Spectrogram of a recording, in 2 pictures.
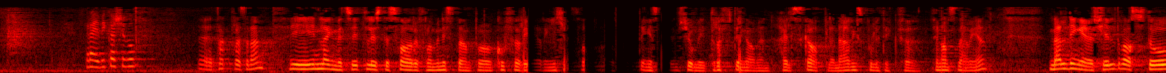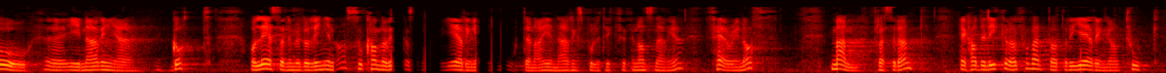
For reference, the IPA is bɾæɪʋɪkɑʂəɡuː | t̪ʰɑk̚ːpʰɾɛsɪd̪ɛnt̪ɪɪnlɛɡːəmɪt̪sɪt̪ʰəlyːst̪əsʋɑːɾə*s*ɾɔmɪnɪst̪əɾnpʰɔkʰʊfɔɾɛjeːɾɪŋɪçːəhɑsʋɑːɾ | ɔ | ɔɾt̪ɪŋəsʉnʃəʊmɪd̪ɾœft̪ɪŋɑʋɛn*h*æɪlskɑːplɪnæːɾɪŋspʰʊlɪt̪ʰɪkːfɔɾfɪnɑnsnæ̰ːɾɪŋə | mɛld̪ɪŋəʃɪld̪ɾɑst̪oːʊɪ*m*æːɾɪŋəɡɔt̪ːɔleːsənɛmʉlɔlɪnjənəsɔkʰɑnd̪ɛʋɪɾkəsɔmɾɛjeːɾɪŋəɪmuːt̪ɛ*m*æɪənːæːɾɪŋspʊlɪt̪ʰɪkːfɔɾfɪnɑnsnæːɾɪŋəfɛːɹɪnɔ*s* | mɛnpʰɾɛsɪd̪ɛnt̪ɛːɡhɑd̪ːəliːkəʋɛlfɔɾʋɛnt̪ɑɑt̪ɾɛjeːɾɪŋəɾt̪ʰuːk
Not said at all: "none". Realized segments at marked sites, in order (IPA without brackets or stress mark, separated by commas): f, h, n, n, f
